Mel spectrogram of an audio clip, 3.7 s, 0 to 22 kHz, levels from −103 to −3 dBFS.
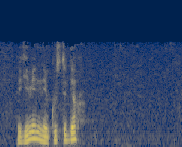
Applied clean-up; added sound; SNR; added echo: none; none; none; none.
